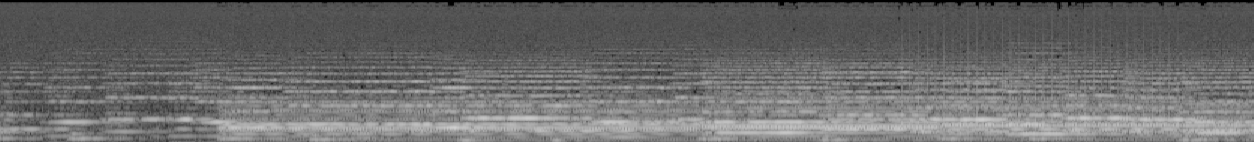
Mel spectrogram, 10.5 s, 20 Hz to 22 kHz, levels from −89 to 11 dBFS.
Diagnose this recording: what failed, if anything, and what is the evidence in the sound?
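Sample-format conversion is at fault throughout. The audio has low bit depth with dither, reduced to about 6 bits. Dither turned the rounding error into a steady, even hiss, roughly 20 dB below the signal. There is no grainy distortion, only constant noise.

Frames out of order appear at 1.23 to 1.41 s and again at 10.13 to 10.30 s. This points to the codec or network stage. Two neighbouring runs of about 85 ms were decoded in swapped order. Each run fits four frames. The result is a brief garbled flutter. No time is lost.

A train of clicks runs from 7.52 to 9.82 s. There are about thirty near-identical pulses at a regular 14.4 per second. They peak around 15 dB above the sound and tick over everything. This fits a fault in the analogue wiring, likely interference picked up from nearby equipment.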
